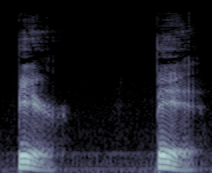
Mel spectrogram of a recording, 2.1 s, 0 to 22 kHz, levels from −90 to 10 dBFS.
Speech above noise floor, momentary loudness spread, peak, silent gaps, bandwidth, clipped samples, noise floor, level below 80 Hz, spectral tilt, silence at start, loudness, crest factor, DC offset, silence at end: 37 dB; 9 LU; -6 dBFS; none; 11 kHz; under 0.1%; -58 dBFS; -50 dBFS; -7 dB/octave; 0.15 s; -22 LUFS; 18 dB; under 0.1%; 0.2 s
